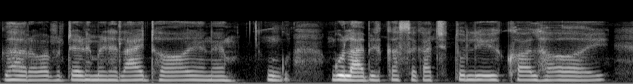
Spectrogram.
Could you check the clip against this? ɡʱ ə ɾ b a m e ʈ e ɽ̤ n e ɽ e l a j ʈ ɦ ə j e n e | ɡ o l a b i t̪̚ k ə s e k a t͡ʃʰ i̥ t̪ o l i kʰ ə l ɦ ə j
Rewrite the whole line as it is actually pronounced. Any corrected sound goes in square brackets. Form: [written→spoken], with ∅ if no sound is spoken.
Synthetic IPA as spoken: ɡʱ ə ɾ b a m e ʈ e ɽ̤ [n→m] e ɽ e l a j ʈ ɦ ə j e n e | ɡ [o→u] l a b i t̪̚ k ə s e k a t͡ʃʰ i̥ t̪ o l i kʰ ə l ɦ ə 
